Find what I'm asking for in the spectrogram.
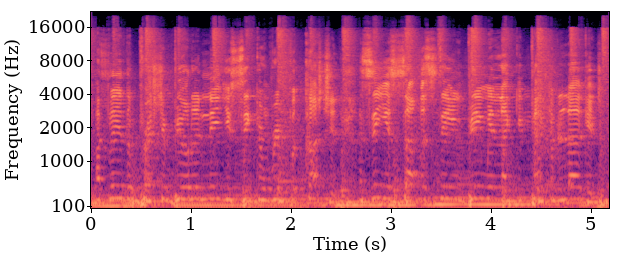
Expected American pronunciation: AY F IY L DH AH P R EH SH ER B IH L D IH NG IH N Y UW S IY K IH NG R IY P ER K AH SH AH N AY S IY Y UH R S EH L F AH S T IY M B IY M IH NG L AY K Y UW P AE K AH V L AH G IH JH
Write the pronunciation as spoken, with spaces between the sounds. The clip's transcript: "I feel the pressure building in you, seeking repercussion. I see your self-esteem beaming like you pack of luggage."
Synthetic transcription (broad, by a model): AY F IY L DH AH P R EH SH ER B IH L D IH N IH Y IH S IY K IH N R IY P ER K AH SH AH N AY S IY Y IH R S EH F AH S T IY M B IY M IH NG L AY K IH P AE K AH V L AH G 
